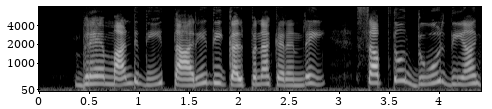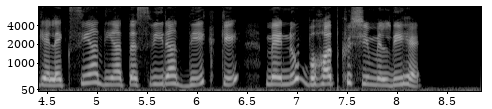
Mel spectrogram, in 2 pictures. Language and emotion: Punjabi, happy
